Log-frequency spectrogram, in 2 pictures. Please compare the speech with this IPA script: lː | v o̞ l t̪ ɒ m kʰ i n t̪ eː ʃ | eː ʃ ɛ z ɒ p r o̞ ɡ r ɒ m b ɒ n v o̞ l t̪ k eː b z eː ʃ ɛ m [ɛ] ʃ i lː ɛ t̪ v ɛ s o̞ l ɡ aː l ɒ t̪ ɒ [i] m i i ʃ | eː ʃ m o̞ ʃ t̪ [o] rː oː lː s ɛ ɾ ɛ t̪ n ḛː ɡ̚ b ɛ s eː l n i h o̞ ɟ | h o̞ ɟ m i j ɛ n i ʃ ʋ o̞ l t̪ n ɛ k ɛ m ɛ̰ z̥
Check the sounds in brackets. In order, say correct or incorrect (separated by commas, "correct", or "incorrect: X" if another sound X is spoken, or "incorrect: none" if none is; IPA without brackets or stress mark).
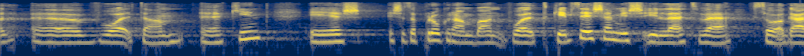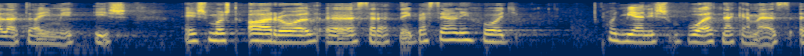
incorrect: i, correct, incorrect: ɒ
